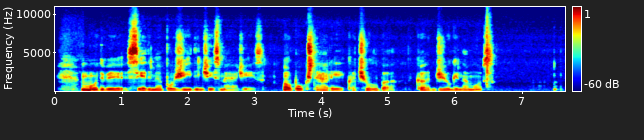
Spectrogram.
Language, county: Lithuanian, Utena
